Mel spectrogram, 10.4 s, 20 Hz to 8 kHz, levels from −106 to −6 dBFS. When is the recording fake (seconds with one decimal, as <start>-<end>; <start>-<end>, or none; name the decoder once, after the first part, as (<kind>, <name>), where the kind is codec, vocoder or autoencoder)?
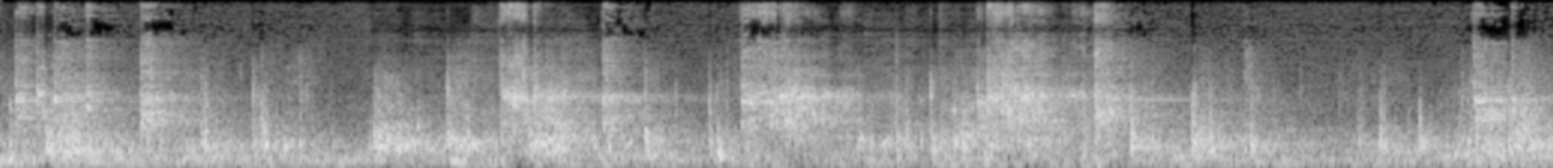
2.4-4.0 (codec, HILCodec); 5.2-7.4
